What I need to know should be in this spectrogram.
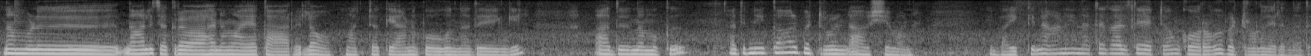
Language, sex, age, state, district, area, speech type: Malayalam, female, 30-45, Kerala, Kozhikode, rural, spontaneous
